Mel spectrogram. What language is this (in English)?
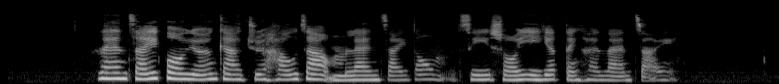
Cantonese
